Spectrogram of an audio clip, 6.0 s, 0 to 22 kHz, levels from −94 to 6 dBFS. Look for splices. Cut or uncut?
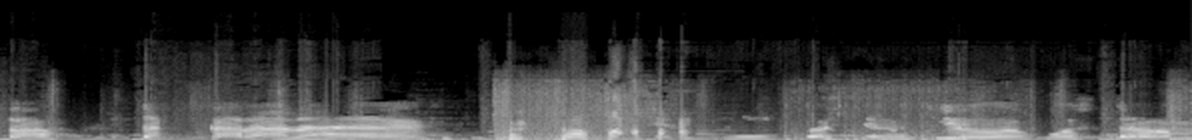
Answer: uncut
